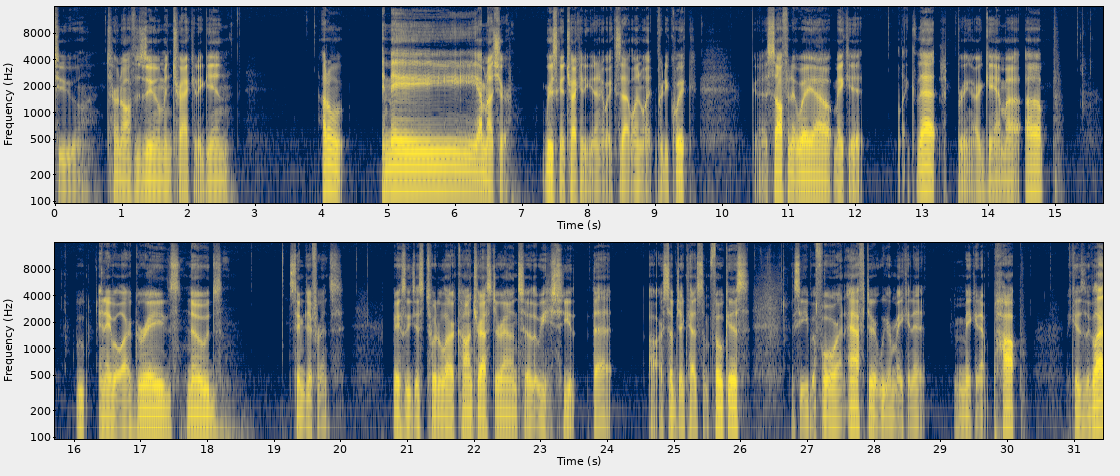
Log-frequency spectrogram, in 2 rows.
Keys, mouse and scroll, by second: 0.7 click, 7.7 click, 16.3 alt+d, 18.6 click, 24.7-26.2 scroll up 1, 26.2 click, 26.6 ctrl+d, 27.1 ctrl+d, 28.1 click.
